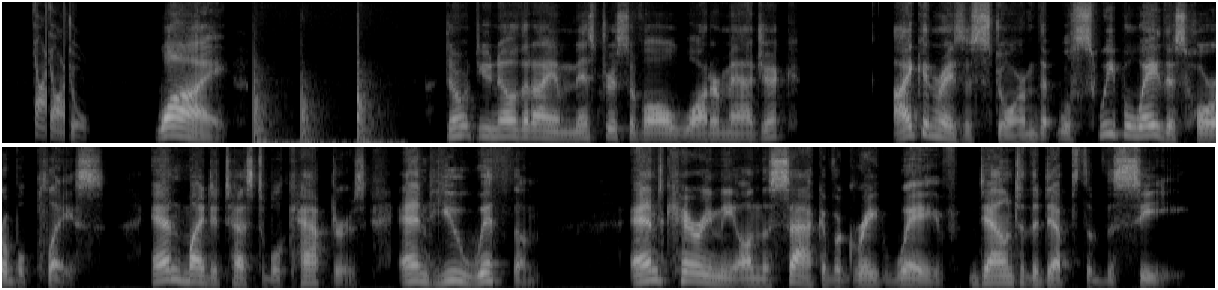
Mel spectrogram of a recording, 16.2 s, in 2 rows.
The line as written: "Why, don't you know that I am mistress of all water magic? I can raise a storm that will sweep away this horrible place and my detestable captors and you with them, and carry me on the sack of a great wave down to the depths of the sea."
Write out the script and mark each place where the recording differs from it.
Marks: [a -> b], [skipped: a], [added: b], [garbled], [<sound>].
[chirp] "Why, [thud] don't you know that I am mistress of all water magic? I can raise a storm that will sweep away this horrible place and my detestable captors and you with them, and carry me on the sack of a great wave down to the depths of the sea."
